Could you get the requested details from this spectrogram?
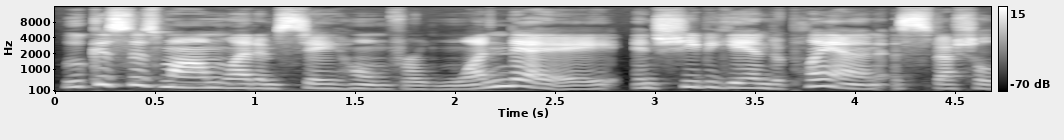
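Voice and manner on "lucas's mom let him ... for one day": ordinary delivery, nothing marked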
